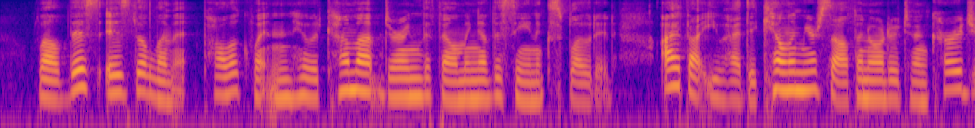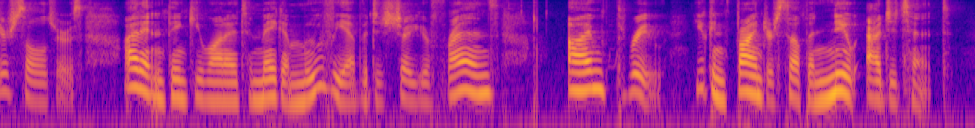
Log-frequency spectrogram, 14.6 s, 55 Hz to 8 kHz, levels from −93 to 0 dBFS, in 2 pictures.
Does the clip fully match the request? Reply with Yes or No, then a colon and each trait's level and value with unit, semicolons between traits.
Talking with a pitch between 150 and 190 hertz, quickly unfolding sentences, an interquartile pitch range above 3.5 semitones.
Yes: medium, 185 Hz; fast, 230 wpm; average, 5.1 semitones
